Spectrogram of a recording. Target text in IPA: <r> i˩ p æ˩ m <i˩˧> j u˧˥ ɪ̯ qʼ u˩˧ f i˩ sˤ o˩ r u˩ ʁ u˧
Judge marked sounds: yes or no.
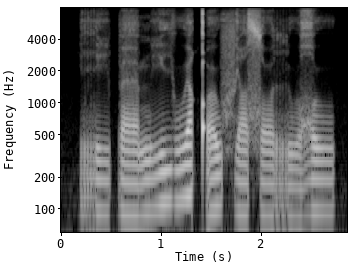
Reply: yes, yes

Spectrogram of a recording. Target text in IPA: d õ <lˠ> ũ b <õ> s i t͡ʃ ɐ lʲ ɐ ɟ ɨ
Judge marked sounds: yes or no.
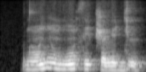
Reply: no, no

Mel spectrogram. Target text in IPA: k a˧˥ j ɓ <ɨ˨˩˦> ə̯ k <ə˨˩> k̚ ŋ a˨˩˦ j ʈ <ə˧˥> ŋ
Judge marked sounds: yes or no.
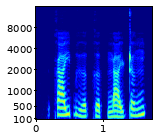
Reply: yes, yes, yes

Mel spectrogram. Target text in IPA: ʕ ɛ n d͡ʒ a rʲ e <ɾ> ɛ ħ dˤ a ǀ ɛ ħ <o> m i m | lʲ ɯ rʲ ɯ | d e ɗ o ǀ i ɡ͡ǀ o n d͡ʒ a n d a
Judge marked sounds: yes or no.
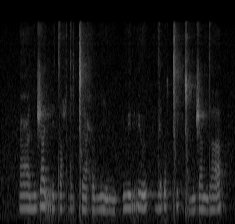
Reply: no, yes

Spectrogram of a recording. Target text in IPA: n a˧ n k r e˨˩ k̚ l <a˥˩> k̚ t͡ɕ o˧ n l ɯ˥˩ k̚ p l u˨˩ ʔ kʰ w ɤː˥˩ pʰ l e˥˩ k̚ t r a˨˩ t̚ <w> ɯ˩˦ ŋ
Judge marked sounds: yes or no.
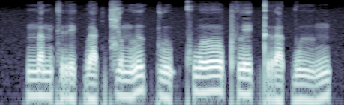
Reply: no, yes

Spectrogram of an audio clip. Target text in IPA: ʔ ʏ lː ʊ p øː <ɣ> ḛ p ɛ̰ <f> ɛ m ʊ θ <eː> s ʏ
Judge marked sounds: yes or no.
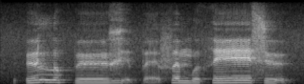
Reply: yes, yes, yes

